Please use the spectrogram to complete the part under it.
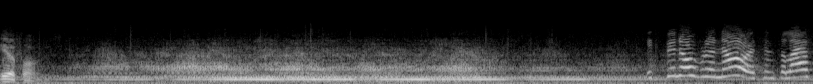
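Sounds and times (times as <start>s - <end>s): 
speech: 0.0s - 0.5s, 6.6s - 8.1s
propeller plane engine droning in flight over a city: 0.0s - 8.1s.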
